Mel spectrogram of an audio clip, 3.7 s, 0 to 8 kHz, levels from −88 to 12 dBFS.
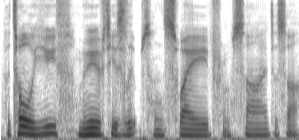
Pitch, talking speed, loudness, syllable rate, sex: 125 Hz, 190 wpm, -18 LUFS, 3.7 syllables/s, male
